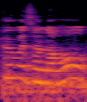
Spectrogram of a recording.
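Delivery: usual speaking voice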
